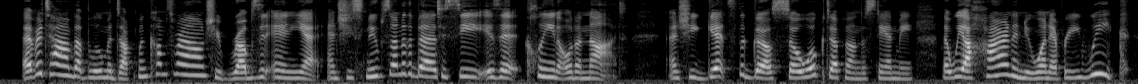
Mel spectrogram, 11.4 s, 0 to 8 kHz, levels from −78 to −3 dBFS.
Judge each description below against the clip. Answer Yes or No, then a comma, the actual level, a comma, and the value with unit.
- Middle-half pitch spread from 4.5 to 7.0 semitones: Yes, average, 4.8 semitones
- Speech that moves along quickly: Yes, fast, 225 wpm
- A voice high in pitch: Yes, high, 245 Hz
